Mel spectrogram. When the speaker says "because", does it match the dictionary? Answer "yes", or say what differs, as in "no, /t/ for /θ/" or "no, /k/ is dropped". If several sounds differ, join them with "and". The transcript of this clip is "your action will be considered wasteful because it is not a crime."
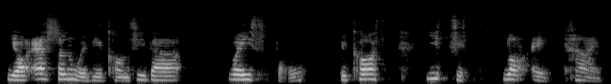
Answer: no, /s/ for /z/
